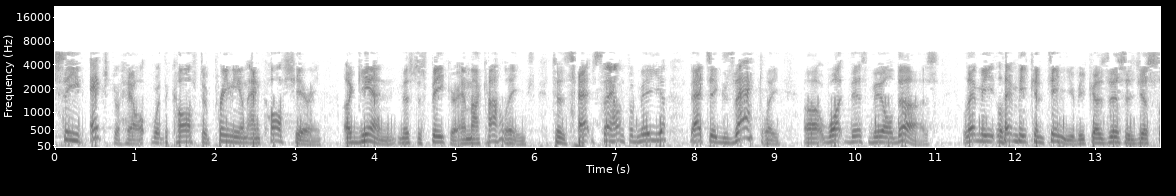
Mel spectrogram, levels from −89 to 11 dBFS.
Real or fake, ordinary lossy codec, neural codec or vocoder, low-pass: real; MP3, 24 kbps; none; 7.2 kHz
